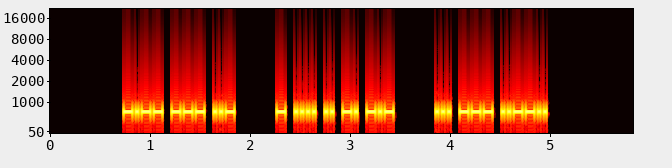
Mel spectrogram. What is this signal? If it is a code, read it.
Morse code, heard as a keyed tone, about 40 wpm, 700 Hz. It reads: YOU THINK SO?
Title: 2x Word-Spacing - Sentences from Top 200 Words - 40wpm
